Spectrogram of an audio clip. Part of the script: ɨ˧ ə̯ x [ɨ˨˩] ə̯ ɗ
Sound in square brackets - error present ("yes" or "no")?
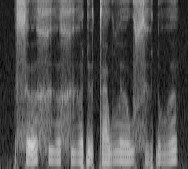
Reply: yes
